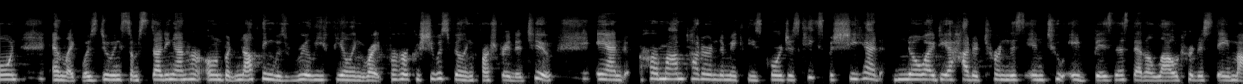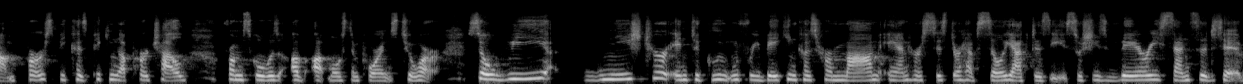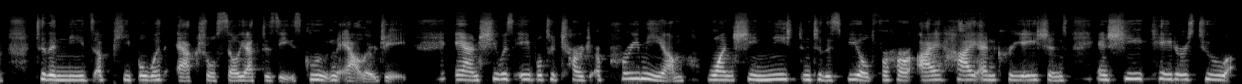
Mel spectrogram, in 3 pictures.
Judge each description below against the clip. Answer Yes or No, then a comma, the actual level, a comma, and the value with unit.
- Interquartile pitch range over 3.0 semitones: No, narrow, 2.6 semitones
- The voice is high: Yes, high, 210 Hz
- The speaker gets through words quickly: No, average, 195 wpm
